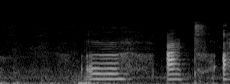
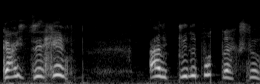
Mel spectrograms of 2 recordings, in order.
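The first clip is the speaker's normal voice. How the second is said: excited; 7 semitones higher, 7 dB louder than usual. Real, not acted. Excited after near fall.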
